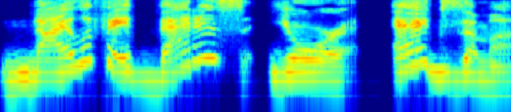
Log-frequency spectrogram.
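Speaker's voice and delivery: very loud, carrying public announcement voice. Retelling answering the child in a store: retelling saying it very loudly. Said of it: "very loudly, I say".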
